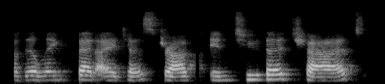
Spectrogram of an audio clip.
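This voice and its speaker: A woman's voice at a medium pitch. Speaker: committee member. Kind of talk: committee meeting discussion. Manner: slow.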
